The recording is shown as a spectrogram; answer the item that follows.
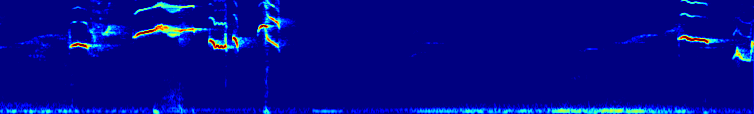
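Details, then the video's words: An oriental magpie-robin sings a mimicry-filled song of rare material: sharp whistled and chattering phrases over about a second and a half, a long pause, then another bright whistled phrase, with a low background rumble. "KACER GACOR SPECIAL FULL ISIAN MATERI LANGKA"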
